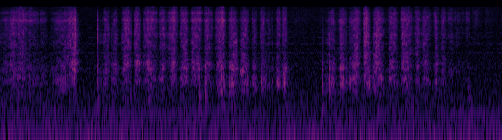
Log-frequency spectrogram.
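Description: The end of an orange paintbrush is dragged across the lid of a flat printed cardboard paint-set box, making quiet, rapid scratchy rubbing strokes. The strokes come in bursts with brief pauses, over a steady low hum.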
